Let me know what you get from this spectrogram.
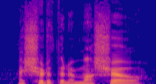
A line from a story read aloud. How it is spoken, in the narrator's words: the girl said bitterly, wildly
